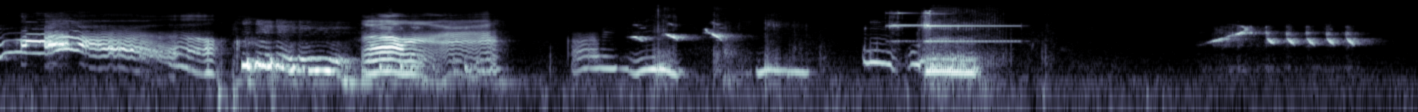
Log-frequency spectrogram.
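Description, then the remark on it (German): A string of playful, bright electronic attention-getter sounds used by researchers to lure a distracted baby back to a test task: babbling vocal warbles, chirps, boings and a final quick burst of ringing tones, each short and clearly heard. “Um ein abgelenktes Baby wieder zur Testaufgabe zurückzulocken, setzen die Forscher sogenannte Attention-Getter ein, akustische Reize.”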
